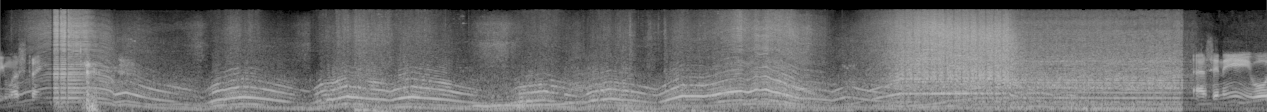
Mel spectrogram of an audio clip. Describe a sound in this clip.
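A sports car engine revs and hums as the car drives.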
